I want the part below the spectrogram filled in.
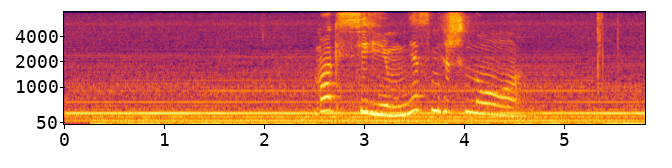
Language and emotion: Russian, positive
